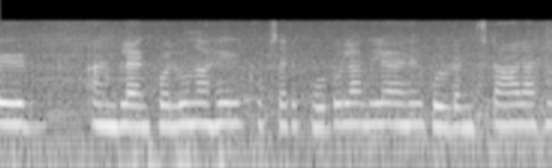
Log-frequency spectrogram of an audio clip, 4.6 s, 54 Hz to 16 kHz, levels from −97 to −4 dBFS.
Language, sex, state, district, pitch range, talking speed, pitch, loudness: Marathi, female, Maharashtra, Washim, 230-240 Hz, 170 wpm, 235 Hz, -17 LUFS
